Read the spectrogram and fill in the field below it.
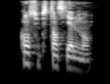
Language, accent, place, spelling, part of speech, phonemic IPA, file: French, France, Lyon, consubstantiellement, adverb, /kɔ̃.syp.stɑ̃.sjɛl.mɑ̃/, LL-Q150 (fra)-consubstantiellement.wav
- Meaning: consubstantially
